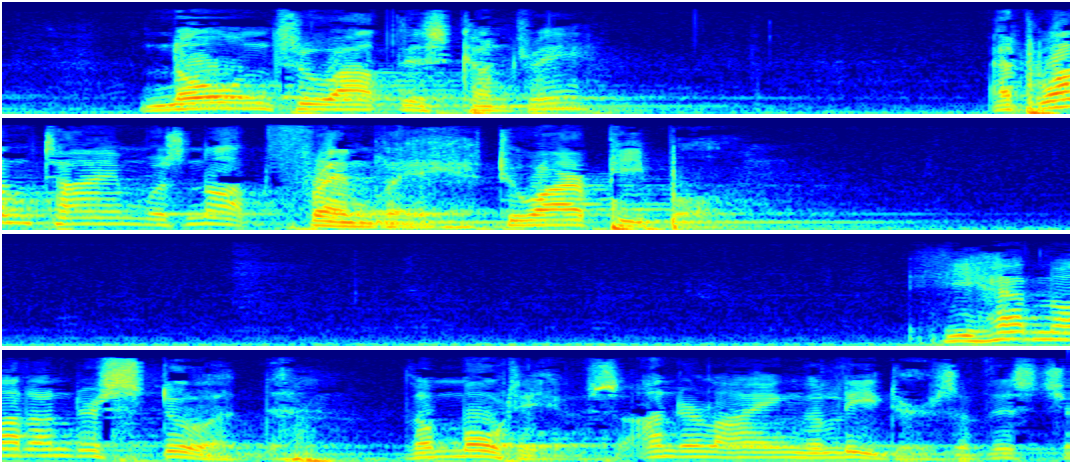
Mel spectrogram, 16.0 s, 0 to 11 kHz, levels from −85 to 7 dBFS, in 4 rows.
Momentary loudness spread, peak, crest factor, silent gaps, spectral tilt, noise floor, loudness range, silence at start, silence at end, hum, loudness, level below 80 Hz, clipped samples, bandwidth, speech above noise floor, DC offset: 12 LU; -2 dBFS; 20 dB; none; -5.5 dB/octave; -47 dBFS; 7 LU; 0 s; 0 s; none; -20 LUFS; -34 dBFS; under 0.1%; 9.2 kHz; 28 dB; under 0.1%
